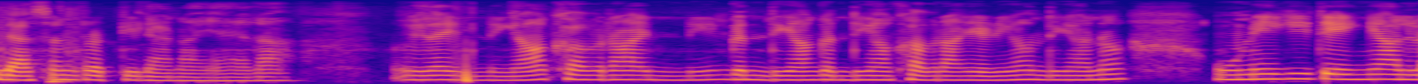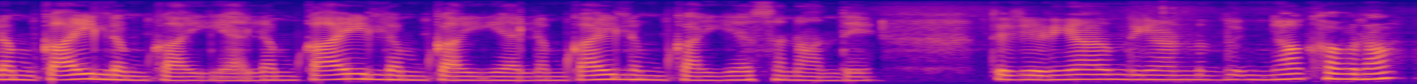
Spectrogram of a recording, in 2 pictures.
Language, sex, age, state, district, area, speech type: Dogri, female, 45-60, Jammu and Kashmir, Samba, rural, spontaneous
